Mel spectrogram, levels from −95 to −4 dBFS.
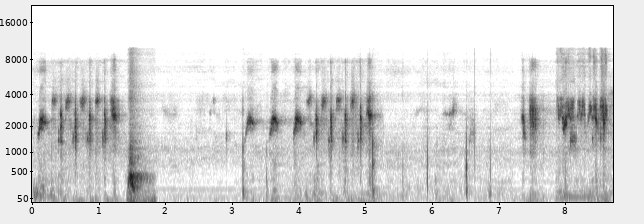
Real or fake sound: fake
